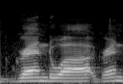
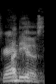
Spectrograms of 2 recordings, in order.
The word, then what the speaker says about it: Grandiose: it's a fireworks show from the 70s as Grandois It's see. as one of the 2010s. What I wanted Grandiose? to say, Grandiose.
